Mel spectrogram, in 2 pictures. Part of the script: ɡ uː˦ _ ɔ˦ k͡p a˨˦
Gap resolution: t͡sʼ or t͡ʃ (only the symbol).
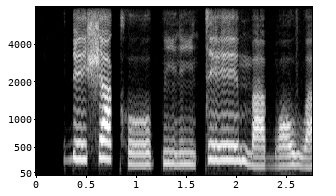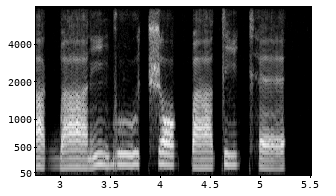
t͡ʃ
